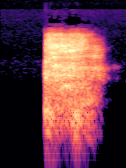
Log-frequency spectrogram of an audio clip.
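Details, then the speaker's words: Adult man who says he is unwell, with a lingering cough since refereeing on Sunday: a single harsh, noisy cough burst of about half a second. "Sorry about the cough, mate. I'm not well. Yeah, I can hear it in your voice as well. You got a bit of a man flu. Yeah, it's just this cough."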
